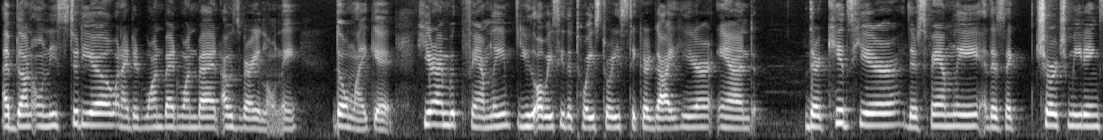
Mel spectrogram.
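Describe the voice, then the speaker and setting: With a Middle Eastern accent, a woman speaks at a fairly quick pace in a medium pitch with a dark, mellow tone. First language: not English. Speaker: podcast host and YouTuber. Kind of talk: casual monologue podcast. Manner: animated.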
